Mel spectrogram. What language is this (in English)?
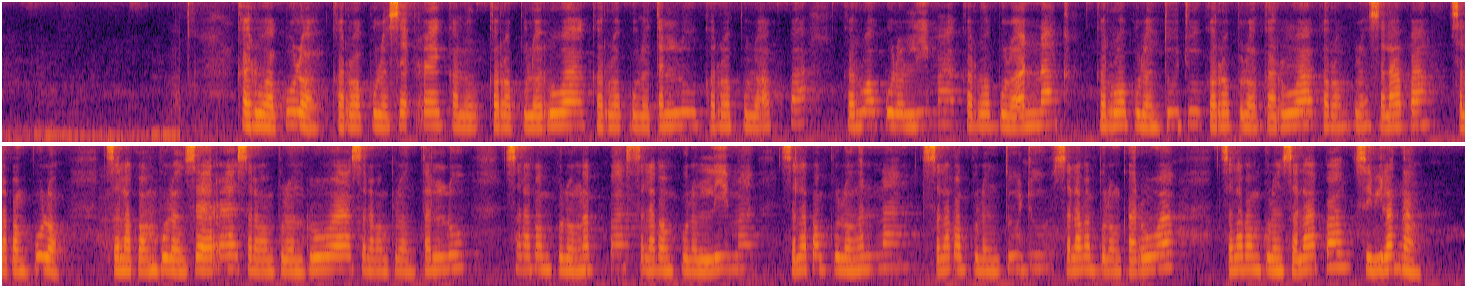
Highland Konjo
